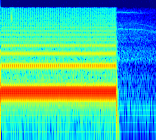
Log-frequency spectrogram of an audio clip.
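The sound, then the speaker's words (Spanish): Telephone dial tone heard while placing a call, a steady, loud, unbroken electronic hum that cuts off abruptly after about one and a half seconds into silence. “Voy a llamarla. Vamos a ver. Vamos a ver. Váyalo. Aquí estoy llamando.”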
